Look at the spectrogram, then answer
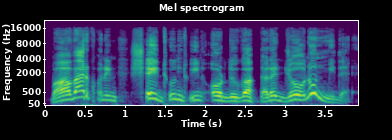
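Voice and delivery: high-pitched indignant testimony; zealous moralizing woman. A narrator's reading. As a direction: build to a loud, alarmed denunciation. Voices the preachy woman. (زن مذهبی برآشفته با صدای زیر)

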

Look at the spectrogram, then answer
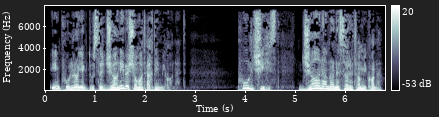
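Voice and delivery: high, fervent outburst; impassioned. A narrator's reading. Narrator offers Polina his very life, impassioned.

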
